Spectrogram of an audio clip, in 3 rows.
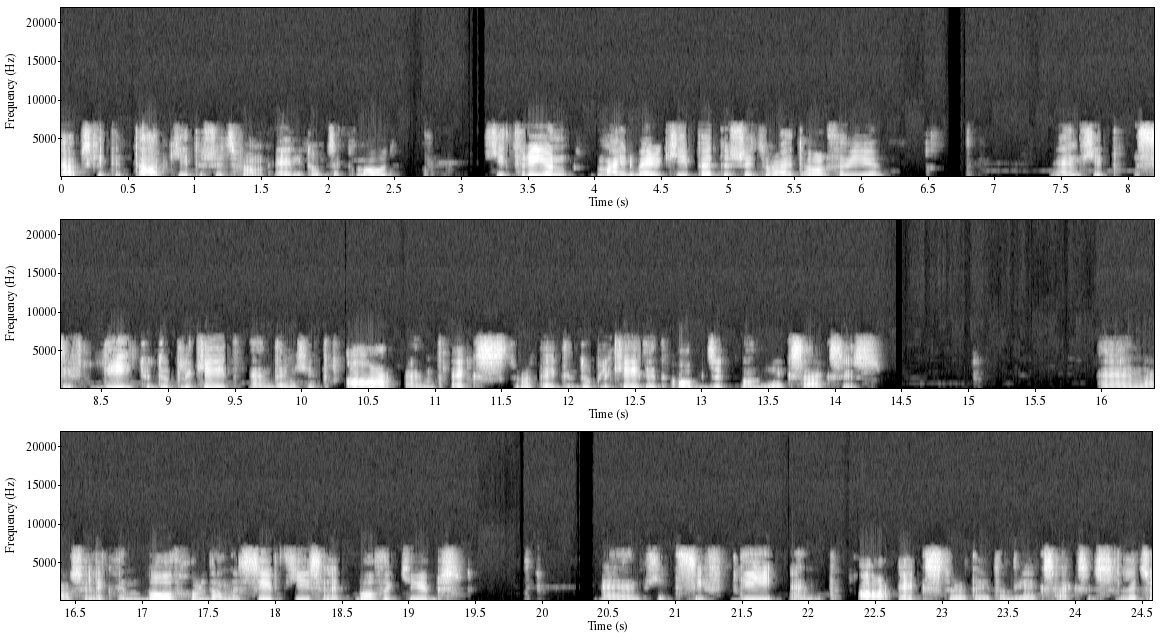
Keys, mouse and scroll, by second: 0.6 Tab, 3.5 KP_3, 8.6 shift+d, 14.1-15.7 drag, 18.7-20.4 right drag, 21.4 shift+d.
